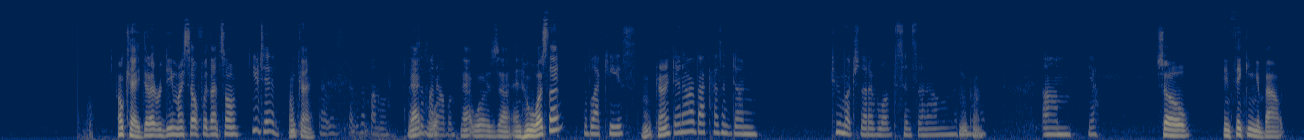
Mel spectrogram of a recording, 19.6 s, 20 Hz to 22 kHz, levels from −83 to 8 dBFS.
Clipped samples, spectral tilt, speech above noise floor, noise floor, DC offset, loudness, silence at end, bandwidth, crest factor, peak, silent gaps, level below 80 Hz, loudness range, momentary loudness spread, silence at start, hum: under 0.1%; -7 dB/octave; 38 dB; -75 dBFS; under 0.1%; -38 LUFS; 0.35 s; 15 kHz; 20 dB; -18 dBFS; none; -72 dBFS; 10 LU; 18 LU; 1.15 s; none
